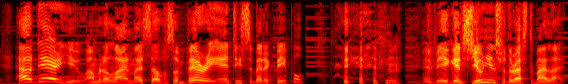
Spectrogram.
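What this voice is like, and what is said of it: Impression with mid-Atlantic accent. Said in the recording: “your Walt Disney impression. Very mid-Atlantic.”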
